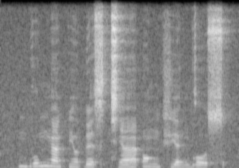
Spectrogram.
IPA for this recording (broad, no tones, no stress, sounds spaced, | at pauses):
m b u ŋ æ̃ pʲ õ ɗ e s t͡ɕ æ̃ ʔ õ ŋ fʲ æ ŋ ɡ o s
